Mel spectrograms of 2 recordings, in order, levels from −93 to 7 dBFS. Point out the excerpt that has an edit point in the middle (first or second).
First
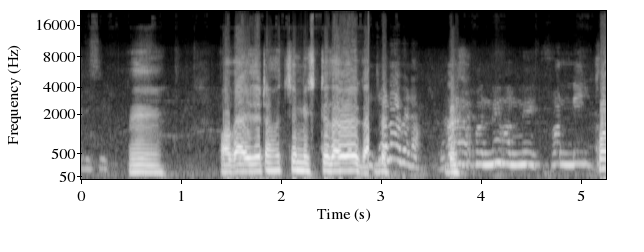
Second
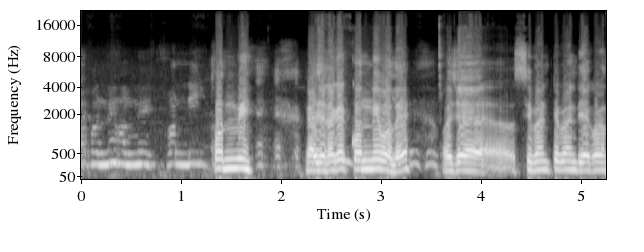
first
